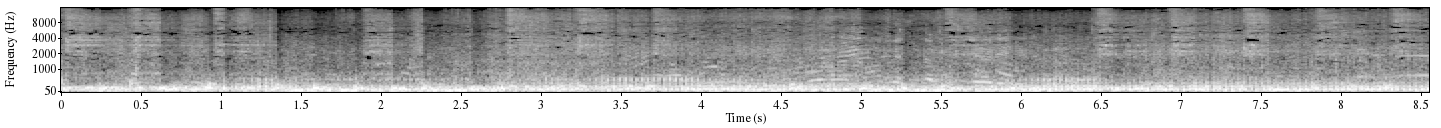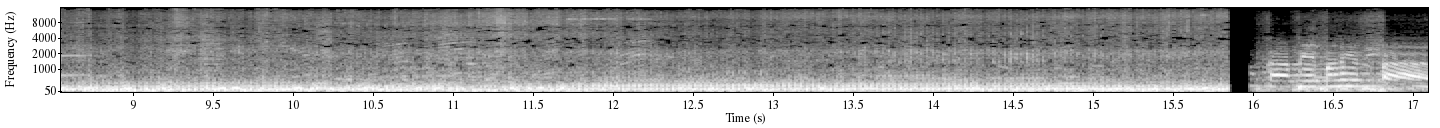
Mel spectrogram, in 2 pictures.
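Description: Many motorcycle engines idling and revving in a packed street, mixed with crowd voices. The sound drops out briefly near the end.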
